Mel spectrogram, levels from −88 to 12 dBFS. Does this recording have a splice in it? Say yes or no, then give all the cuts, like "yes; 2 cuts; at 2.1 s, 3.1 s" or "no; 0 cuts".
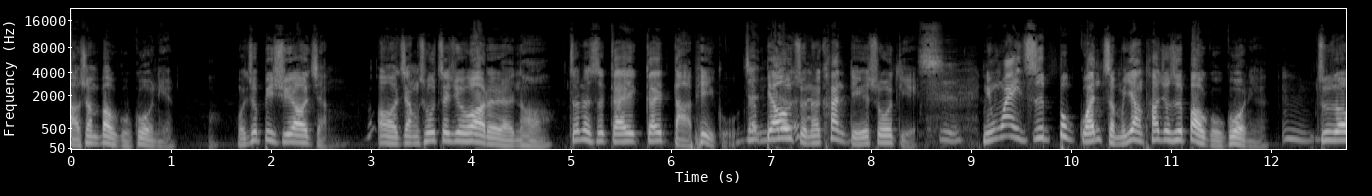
no; 0 cuts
